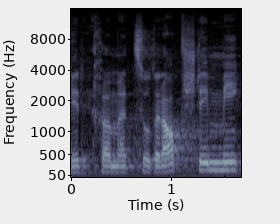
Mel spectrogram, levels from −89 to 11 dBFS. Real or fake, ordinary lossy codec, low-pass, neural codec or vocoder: fake; Opus, 64 kbps; 14.4 kHz; vocoder, 48 kHz, 128 mel bands, Vocos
